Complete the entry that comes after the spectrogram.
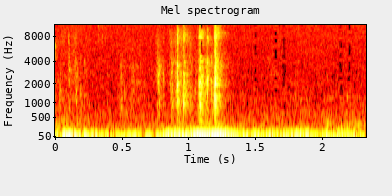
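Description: Keys clatter on a computer keyboard in a short burst of close, quick taps, loudest around the middle, with no talking.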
